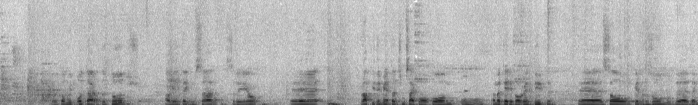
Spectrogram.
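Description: A middle-aged man speaks calmly into a microphone, heard through a loudspeaker in a room.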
